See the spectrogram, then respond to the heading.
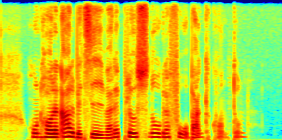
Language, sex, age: Swedish, female, 40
